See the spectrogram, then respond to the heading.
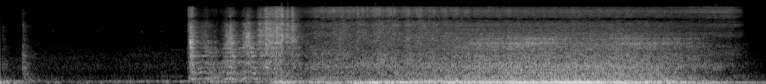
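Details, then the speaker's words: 1972 Chevy Cheyenne C20 truck, sitting 16+ years, gas poured into the carburetor: it catches after cranking, runs rough and unsteady, then dies. The engine won't pull fuel despite a new fuel pump; nothing seems clogged. "I'm trying to pull gas out. It's nothing's clogged. It just won't pull it."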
